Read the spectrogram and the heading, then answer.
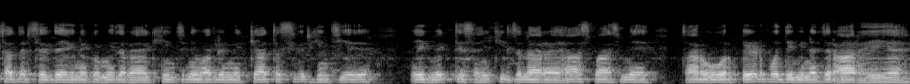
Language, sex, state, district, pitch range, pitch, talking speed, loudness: Hindi, male, Rajasthan, Bikaner, 110-115 Hz, 110 Hz, 195 wpm, -17 LUFS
